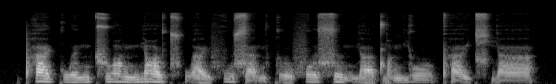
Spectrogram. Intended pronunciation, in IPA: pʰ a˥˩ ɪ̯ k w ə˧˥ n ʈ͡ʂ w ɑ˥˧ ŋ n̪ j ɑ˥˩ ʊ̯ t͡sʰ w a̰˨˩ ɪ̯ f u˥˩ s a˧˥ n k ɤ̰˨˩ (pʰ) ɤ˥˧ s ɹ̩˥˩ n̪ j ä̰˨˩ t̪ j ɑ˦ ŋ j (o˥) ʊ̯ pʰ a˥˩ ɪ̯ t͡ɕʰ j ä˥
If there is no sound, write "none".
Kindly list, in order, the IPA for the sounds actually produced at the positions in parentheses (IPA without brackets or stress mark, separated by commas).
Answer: f, o˥˧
